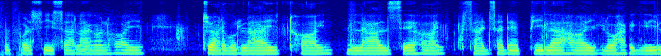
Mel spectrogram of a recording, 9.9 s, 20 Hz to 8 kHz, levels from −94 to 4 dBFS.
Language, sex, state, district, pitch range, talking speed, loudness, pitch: Bajjika, male, Bihar, Vaishali, 120-125 Hz, 125 wpm, -43 LUFS, 120 Hz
